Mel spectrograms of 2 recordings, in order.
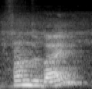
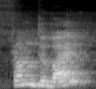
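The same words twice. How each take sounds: The two takes are said the same way.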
